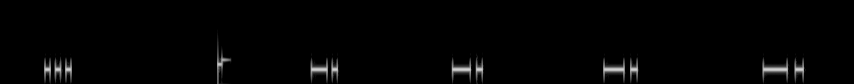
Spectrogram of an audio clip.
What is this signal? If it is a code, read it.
Morse code, heard as a keyed tone, about 20 wpm, spaced as for 6 wpm, 700 Hz. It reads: S NNNN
